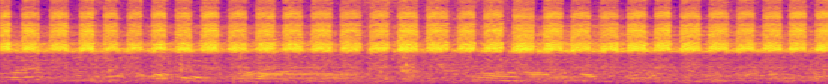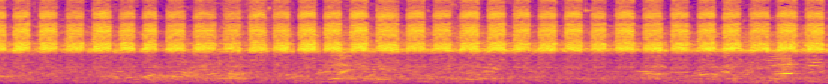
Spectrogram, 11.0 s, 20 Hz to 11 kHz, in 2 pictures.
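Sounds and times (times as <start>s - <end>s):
cicadas chirring: 0.0s - 11.0s
faint distant voices: 0.0s - 11.0s.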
